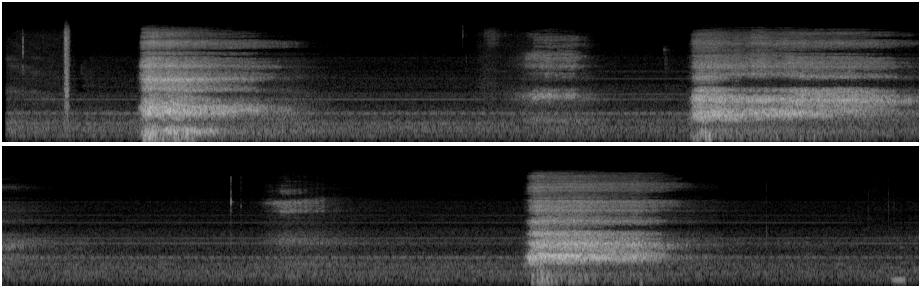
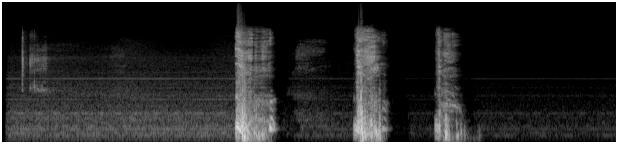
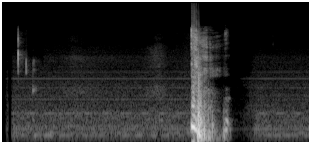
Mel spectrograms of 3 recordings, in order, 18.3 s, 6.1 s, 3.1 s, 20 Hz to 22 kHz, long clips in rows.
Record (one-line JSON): {"exhalation_length": "18.3 s", "exhalation_amplitude": 19365, "exhalation_signal_mean_std_ratio": 0.47, "three_cough_length": "6.1 s", "three_cough_amplitude": 32768, "three_cough_signal_mean_std_ratio": 0.26, "cough_length": "3.1 s", "cough_amplitude": 32768, "cough_signal_mean_std_ratio": 0.21, "survey_phase": "beta (2021-08-13 to 2022-03-07)", "age": "18-44", "gender": "Female", "wearing_mask": "No", "symptom_none": true, "smoker_status": "Ex-smoker", "respiratory_condition_asthma": false, "respiratory_condition_other": false, "recruitment_source": "REACT", "submission_delay": "2 days", "covid_test_result": "Negative", "covid_test_method": "RT-qPCR", "influenza_a_test_result": "Negative", "influenza_b_test_result": "Negative"}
